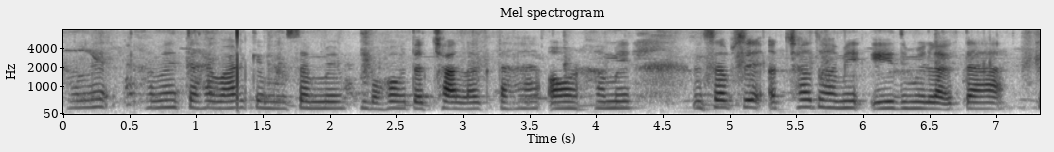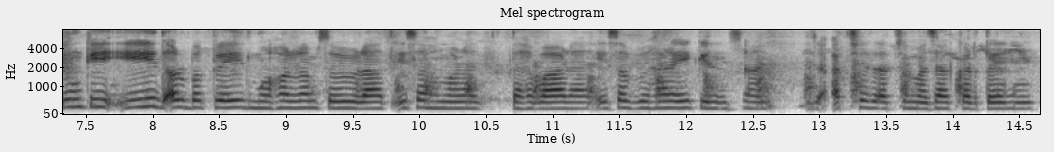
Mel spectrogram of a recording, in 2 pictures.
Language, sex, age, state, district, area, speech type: Urdu, female, 30-45, Bihar, Supaul, rural, spontaneous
